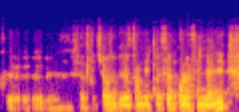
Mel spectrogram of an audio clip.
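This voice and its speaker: This is a man's voice. His pitch is medium. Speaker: data protection regulator expert. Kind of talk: webinar Q&A. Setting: online webinar. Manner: halting, many fillers.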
